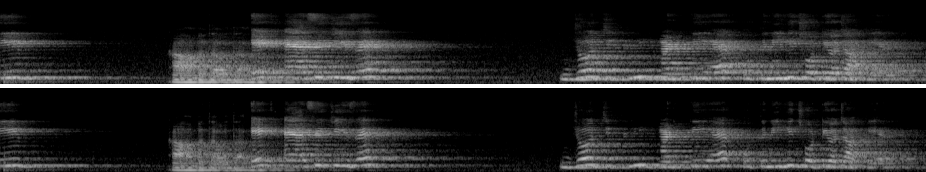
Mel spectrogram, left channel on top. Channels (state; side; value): quieter; right; 3.5 dB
